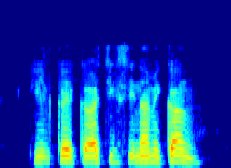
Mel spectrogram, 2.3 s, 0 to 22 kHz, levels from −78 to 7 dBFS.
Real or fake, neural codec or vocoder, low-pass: fake; vocoder, 22.05 kHz, 80 mel bands, WaveNeXt; 7.2 kHz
